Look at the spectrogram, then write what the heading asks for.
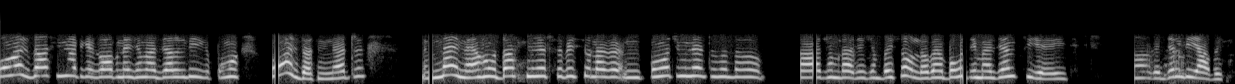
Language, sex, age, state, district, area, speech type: Maithili, female, 18-30, Bihar, Saharsa, rural, conversation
